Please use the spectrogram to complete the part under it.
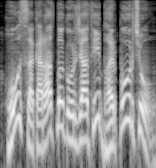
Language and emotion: Gujarati, happy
